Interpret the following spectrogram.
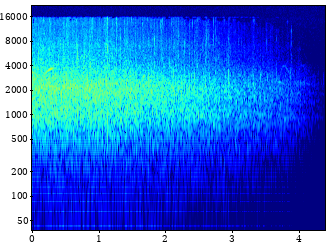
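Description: A steady, even rushing noise, fading out gradually over a few seconds to silence.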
